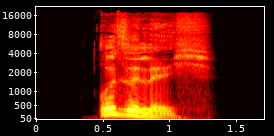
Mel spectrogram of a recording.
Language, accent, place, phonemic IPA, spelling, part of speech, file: German, Germany, Berlin, /ˈʊzəlɪç/, usselig, adjective, De-usselig.ogg
- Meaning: alternative form of üsselig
